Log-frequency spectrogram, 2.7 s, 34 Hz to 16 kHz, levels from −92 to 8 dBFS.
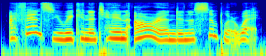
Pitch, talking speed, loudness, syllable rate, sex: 250 Hz, 250 wpm, -16 LUFS, 5.9 syllables/s, female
